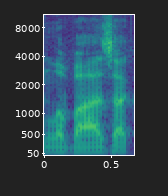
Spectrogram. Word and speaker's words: Lavazza: Yeah, Lavazza.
